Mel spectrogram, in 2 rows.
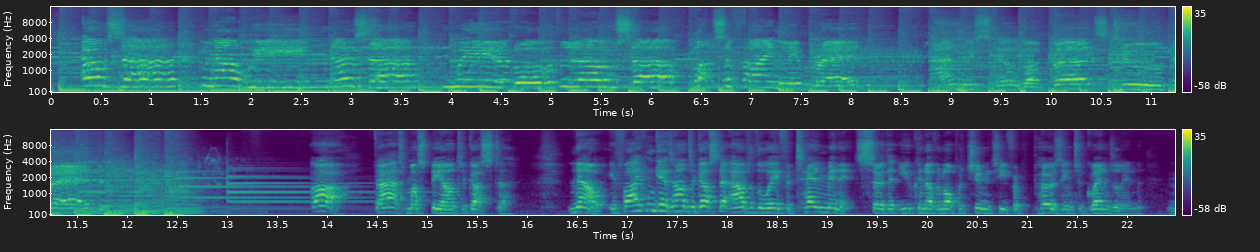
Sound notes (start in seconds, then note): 10.7 doorbell rings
